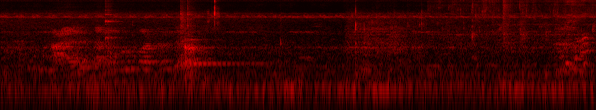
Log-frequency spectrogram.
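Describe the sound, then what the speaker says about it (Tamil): Water pours and splashes into a pan of mushroom gravy in a quiet room, a light trickling sound with a few small clinks. "கூடவே ஒரு கப் அளவுக்கு தண்ணியும் சேர்த்துக்கோங்க."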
